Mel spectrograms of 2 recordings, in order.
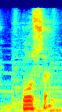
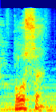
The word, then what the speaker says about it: Xhosa: La melodía Nkosi Sikelele Africa es una melodía de idioma Xhosa, o para pronunciarlo bien, Xhosa. Sí, lo escuchó bien, Xhosa.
